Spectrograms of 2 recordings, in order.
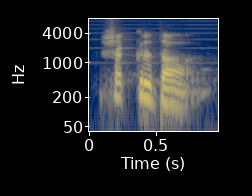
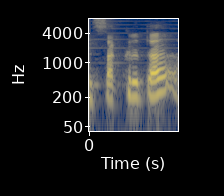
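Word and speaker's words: शकृत्: There is a difference between sakrita and shakrita. When you say sakrita, sakradeva prapannoyam, sakrid means it's once. And here it is shakrid, means it refers to cow dung, right?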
